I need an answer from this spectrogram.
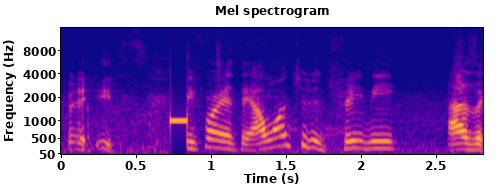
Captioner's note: chuckling; scene beeps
